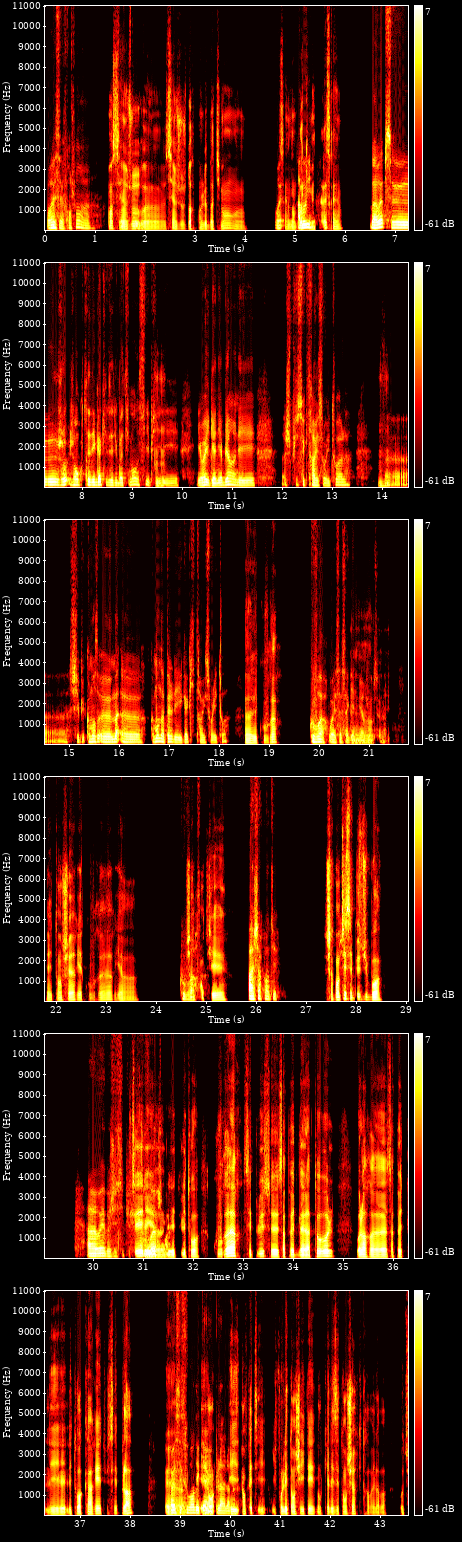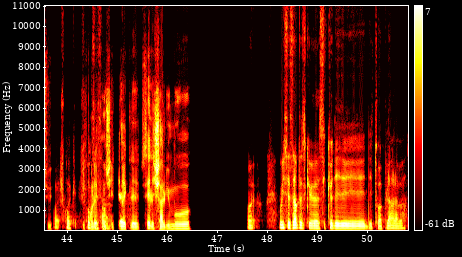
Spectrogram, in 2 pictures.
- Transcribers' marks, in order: tapping
- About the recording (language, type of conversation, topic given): French, unstructured, Comment épargnez-vous pour vos projets futurs ?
